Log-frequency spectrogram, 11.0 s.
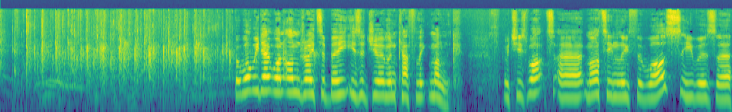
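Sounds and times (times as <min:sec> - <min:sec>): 
audience applause: 0:00.0 - 0:03.6
speech: 0:03.5 - 0:06.8, 0:07.6 - 0:10.9.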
